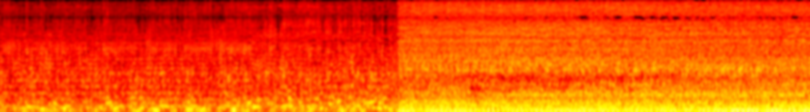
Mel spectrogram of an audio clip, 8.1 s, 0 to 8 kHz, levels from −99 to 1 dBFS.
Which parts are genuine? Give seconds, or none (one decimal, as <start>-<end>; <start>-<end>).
3.9-8.1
